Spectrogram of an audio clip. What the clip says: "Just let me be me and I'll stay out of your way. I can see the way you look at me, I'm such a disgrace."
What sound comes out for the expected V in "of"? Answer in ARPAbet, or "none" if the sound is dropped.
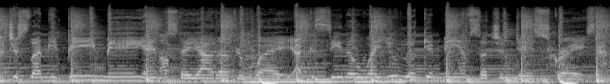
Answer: V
